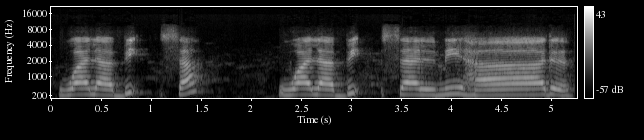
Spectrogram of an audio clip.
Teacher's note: حمزہ کے اوپر بالکل آواز کٹ ہو رہی ہے، آواز بالکل بلاک ہو جائے گی حلق سے نکلنا ایسے.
